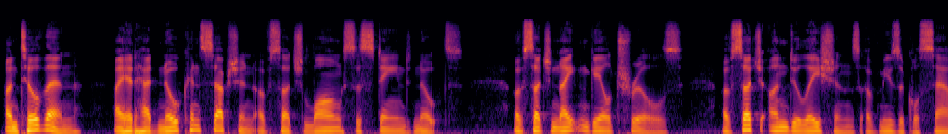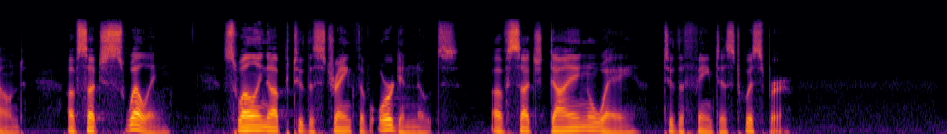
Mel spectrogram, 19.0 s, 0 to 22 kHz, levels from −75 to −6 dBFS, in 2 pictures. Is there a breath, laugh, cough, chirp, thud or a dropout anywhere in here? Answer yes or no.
no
